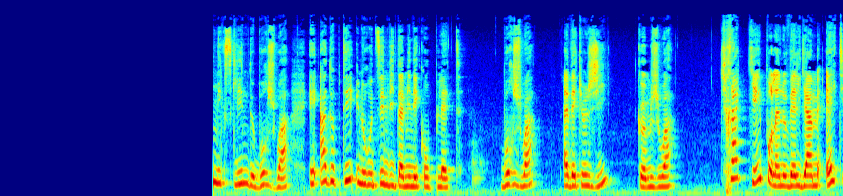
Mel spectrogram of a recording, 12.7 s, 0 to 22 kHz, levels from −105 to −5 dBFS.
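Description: Audio dropout to silence from the start to 3.2 s: the clip opens in silence, without even room tone, then sound arrives abruptly mid-flow. The input was likely cut off, by a dropped link or mute, while recording continued writing zeros.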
